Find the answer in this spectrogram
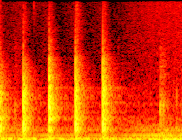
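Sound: knocking on a door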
